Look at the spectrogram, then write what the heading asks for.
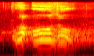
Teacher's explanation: او اور ذو دونوں میں واو مدہ ہے، دونوں کو ایک الف کے برابر کھینچ کر پڑھیں گے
